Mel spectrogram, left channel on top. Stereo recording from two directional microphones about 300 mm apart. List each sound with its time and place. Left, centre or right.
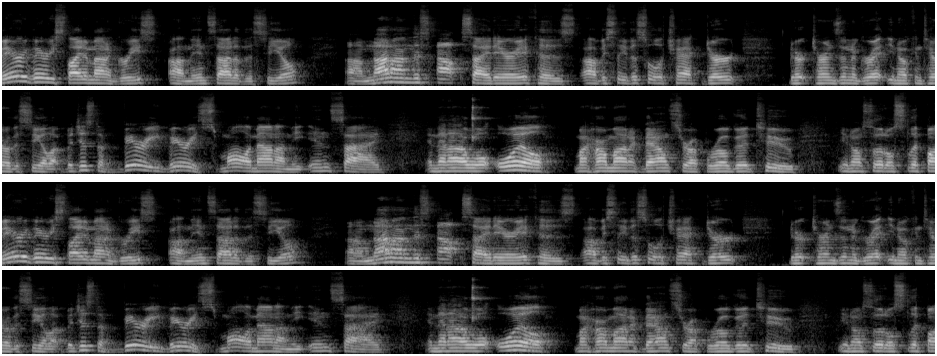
0.0 s speech: centre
